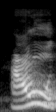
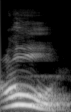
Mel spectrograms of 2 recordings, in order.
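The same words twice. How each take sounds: First: The ain is said light, not thick. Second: The ain is said thick and heavy. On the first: The speaker calls it right. "Ain tidak boleh tebal" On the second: The speaker calls it wrong.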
